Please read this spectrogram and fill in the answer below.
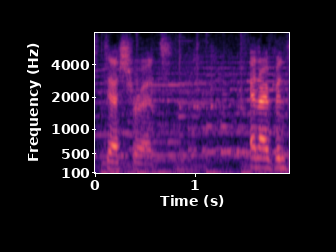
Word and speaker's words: Deshret: I am impressed that I've been saying it right the entire time, because it does look like it's Deshret.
